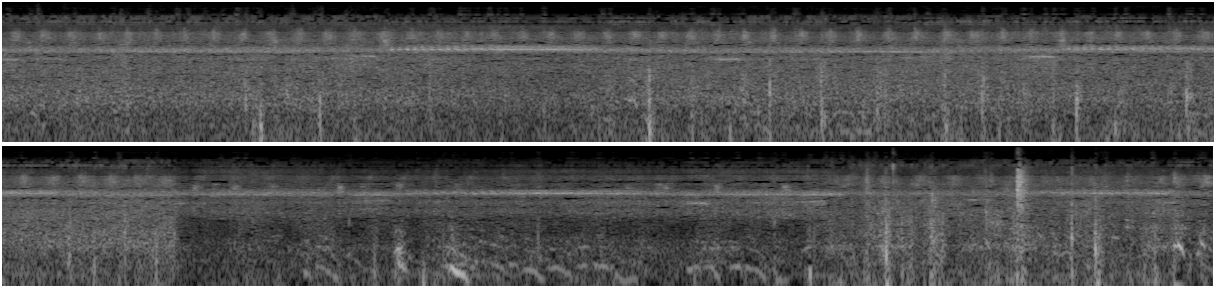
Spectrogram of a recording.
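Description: Insects chirring in the forest: a steady high buzz with fast, even pulsing above it. A rushing noise lies under it and drops away a little past halfway, and there is a sharp click near the end.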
